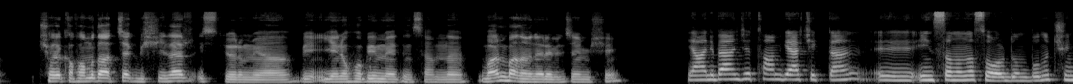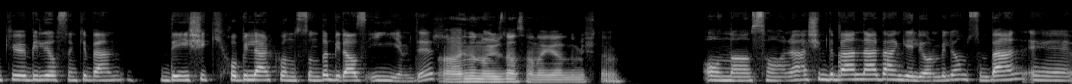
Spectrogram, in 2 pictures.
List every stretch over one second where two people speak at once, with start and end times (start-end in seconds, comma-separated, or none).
none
